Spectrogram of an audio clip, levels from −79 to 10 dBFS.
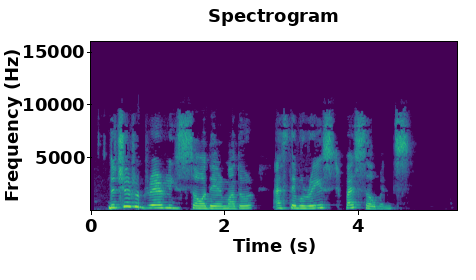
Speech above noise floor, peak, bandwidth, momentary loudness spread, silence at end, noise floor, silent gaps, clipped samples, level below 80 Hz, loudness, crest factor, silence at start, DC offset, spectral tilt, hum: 69 dB; -2 dBFS; 10 kHz; 11 LU; 0.75 s; -84 dBFS; none; under 0.1%; -56 dBFS; -15 LUFS; 14 dB; 0.25 s; under 0.1%; -3.5 dB/octave; none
